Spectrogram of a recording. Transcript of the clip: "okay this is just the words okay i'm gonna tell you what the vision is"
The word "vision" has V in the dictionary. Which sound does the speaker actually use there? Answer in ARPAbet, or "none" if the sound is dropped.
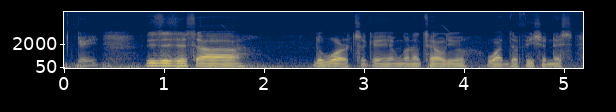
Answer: F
